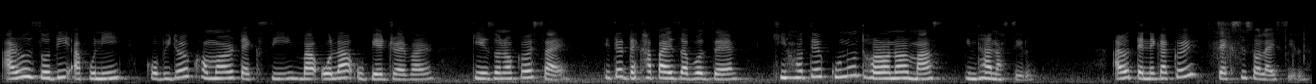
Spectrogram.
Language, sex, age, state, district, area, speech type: Assamese, female, 18-30, Assam, Biswanath, rural, spontaneous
